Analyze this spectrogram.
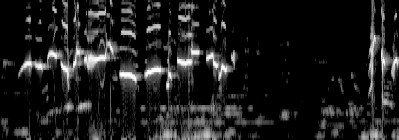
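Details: White-rumped shama lure song to make a bird sing: about three seconds of loud, rich whistled phrases with sharp chips, a near-silent gap, then another loud burst.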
